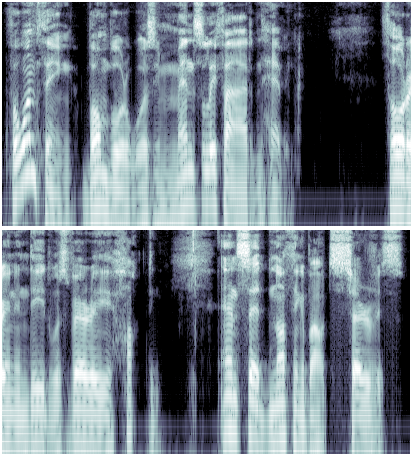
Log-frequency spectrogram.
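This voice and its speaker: Low-voiced man reading a story, very animated. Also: moderate pace. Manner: expressive, theatrical delivery. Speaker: amateur audiobook reader. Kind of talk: storybook narration.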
